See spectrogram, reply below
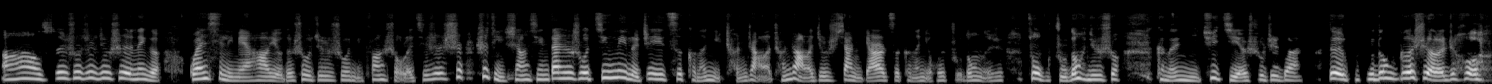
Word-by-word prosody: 啊， 255 +3 +2
所 270 +7 -1
以 285 - +2
说 295 +2 0
这 290 +1 -1
就 285 +2 0
是 275 0 +3
那 245 0 +1
个 180 -2 +1 0.3
关 255 +3 +5
系 260 -1 -7
里 195 - -1
面 170 0 -5
哈， 185 -1 -1
有 160 -4 -4
的 175 - -5
时 185 - -8
候 215 - -1
就 200 +1 -7
是 195 - -5
说 200 +2 -7
你 170 -4 -11
放 220 +4 -4
手 - - -9
了 145 - -6
其 215 +6 -8
实 260 +2 0
是 315 +6 -3
是 370 - -1
挺 240 - -3
伤 220 +2 -3
心， 225 +1 -3
但 275 +2 +6
是 280 - +3
说 275 +1 +4
经 305 +5 +3
历 310 -3 +3
了 215 - +1
这 255 - -4
一 240 -1 +3
次 235 +3 -4
可 200 - -12
能 185 +4 -5
你 170 - -7
成 150 +4 -12
长 - - -4
了。 - - -8
成 205 +3 -6
长 275 - +2
了， 155 - -5
就 190 +2 -6
是 180 - -12
像 200 +1 -2
你 150 - -11
第 160 - -7
2 185 +2 +4
次 180 0 -9
可 180 - -17
能 155 +3 -9
你 - - -10
会 180 0 -8
主 - - -17
动 185 0 -5
地 165 - -12
去 185 +1 -11 0.2
做 270 -2 +5
主 180 -2 -6
动 250 +2 +4
就 220 - +2
是 220 - 0
说 225 +2 -2 0.4
可 235 - -4
能 195 0 -1
你 170 -2 -5
去 300 - -1
结 180 -7 0
束 210 +4 -7
这 205 0 -3
段 190 -2 -3 0.3
对， 265 -3 +9 0.2
主 245 - +2
动 280 -1 +3
割 285 +2 +8
舍 285 -6 +5
了 190 0 +5
之 245 +4 -2
后， 245 -1 +4
220 Hz, 345 characters per minute, -21 LUFS, 185-260 Hz, 0.4 s, 对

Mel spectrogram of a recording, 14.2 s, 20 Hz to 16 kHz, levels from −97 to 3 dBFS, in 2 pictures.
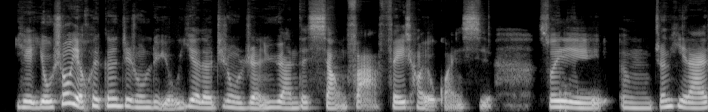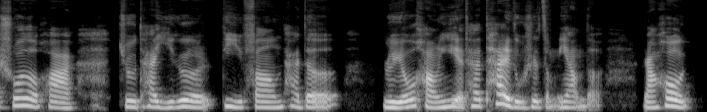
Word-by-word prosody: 也 190 -2 +3
有 185 +1 +5
时 190 - -5
候 315 - +5
也 255 - +8
会 235 - +1
跟 230 +1 +2
这 220 -2 0
种 185 -1 -1
旅 180 -1 -4
游 140 +3 -2
业 210 -1 +1
的 170 -1 +2
这 225 - -12
种 185 -4 -2
人 170 +2 -1
员 165 -3 -1
的 175 0 -3
想 170 -2 -3
法 - - -4
非 180 -3 -1
常 185 - -5
有 445 - +1
关 - - -8
系。 - - -8 0.4
所 200 -1 0
以， 190 - +2
嗯， 165 -1 -5
整 200 +2 0
体 215 -4 -1
来 165 0 +1
说 240 +7 0
的 220 -4 +3
话， 175 -5 -2 0.4
就 200 -1 -1
它 205 +1 -4
一 185 -1 -2
个 190 -2 +2
地 210 -5 -2
方， 185 0 -3
它 205 -1 -6
的 190 +9 -1 0.4
旅 185 -2 +3
游 190 +4 +5
行 185 -5 0
业， 210 +2 +3
它 225 -1 -1
态 295 +2 +5
度 185 -5 +2
是 190 +1 -2
怎 190 - -8
么 205 -1 -8
样 190 +3 -3
的。 - - -11 0.4
然 180 0 -1
后， 215 -3 +3
190 Hz, 235 characters per minute, -22 LUFS, 180-215 Hz, 0.4 s, 也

